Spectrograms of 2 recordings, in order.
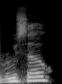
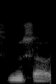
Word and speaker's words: Rousseau: Rather pronounce it, Rousseau. Yes, Rousseau, yeah, it's French.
